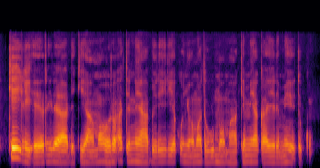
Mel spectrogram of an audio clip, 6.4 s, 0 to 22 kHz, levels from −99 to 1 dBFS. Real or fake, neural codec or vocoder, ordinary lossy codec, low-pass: fake; codec, 24 kHz, 3.1 kbps, DualCodec; none; 10.8 kHz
